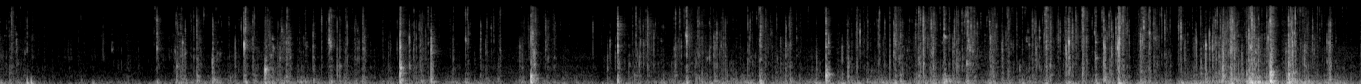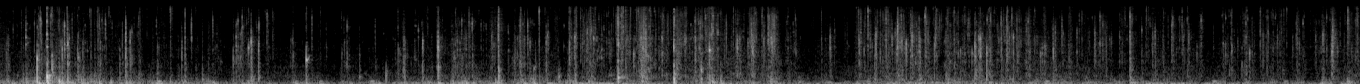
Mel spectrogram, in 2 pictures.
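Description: A plastic bottle crinkles and crackles close to a microphone.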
